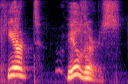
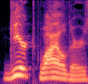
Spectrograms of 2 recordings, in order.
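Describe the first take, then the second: First: The name is pronounced with Dutch sounds. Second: The name is pronounced with English sounds. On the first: "I think they would say" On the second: "in our anglicized version"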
